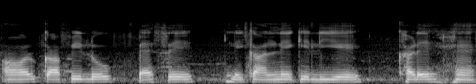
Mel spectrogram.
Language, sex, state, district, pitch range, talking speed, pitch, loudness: Hindi, male, Madhya Pradesh, Katni, 115-120 Hz, 115 wpm, 115 Hz, -17 LUFS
